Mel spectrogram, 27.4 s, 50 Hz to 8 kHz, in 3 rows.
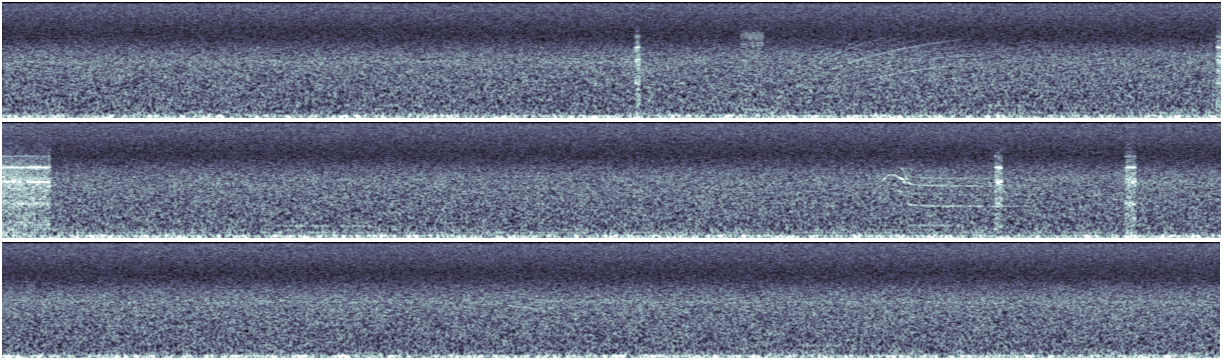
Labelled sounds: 15.3	17.2	killer whale, Bigg's (transient), 0.40 to 2.5 kHz

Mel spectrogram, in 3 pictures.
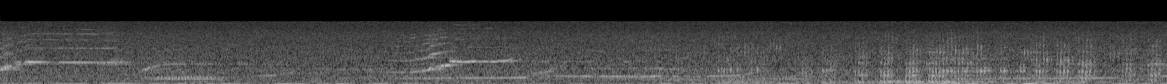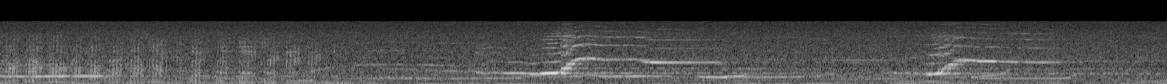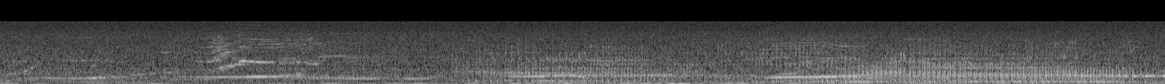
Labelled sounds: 0.0	1.3	humpback whale, 0.80 to 4.3 kHz
3.9	5.2	humpback whale, 0.80 to 1.8 kHz
15.2	15.5	humpback whale, 0.86 to 0.96 kHz
16.5	18.7	humpback whale, 0.80 to 5.3 kHz
20.9	22.3	humpback whale, 0.80 to 4.4 kHz
25.3	26.2	humpback whale, 0.80 to 3.4 kHz
26.5	26.9	humpback whale, 1.3 to 1.5 kHz
31.2	32.0	humpback whale, 2.2 to 2.8 kHz
32.4	32.6	humpback whale, 3.2 to 3.3 kHz

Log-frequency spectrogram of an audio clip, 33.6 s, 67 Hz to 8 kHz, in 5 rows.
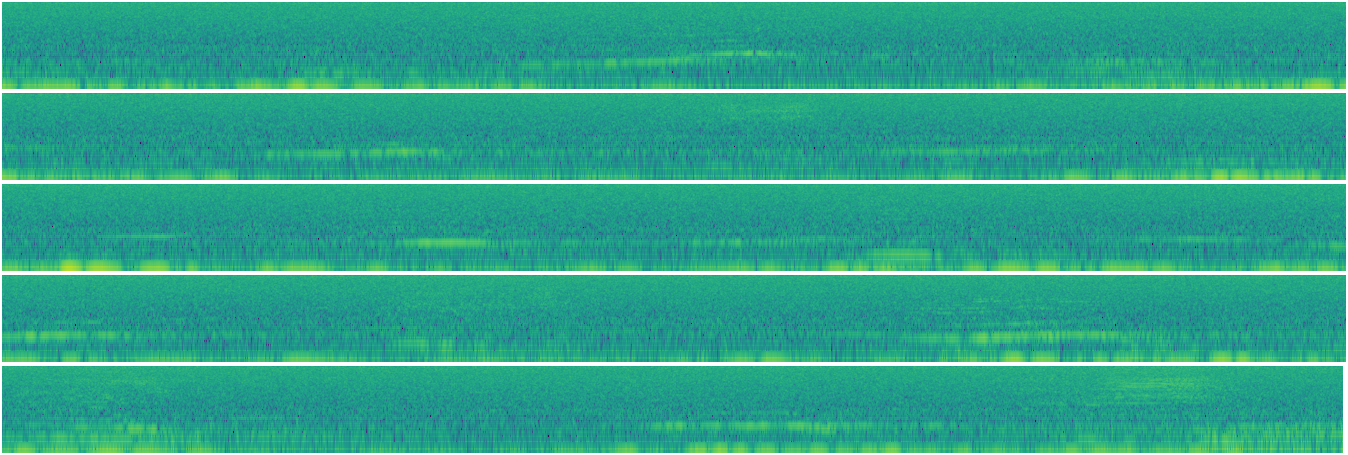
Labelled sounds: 32.4	32.8	humpback whale, 2.6 to 3.0 kHz

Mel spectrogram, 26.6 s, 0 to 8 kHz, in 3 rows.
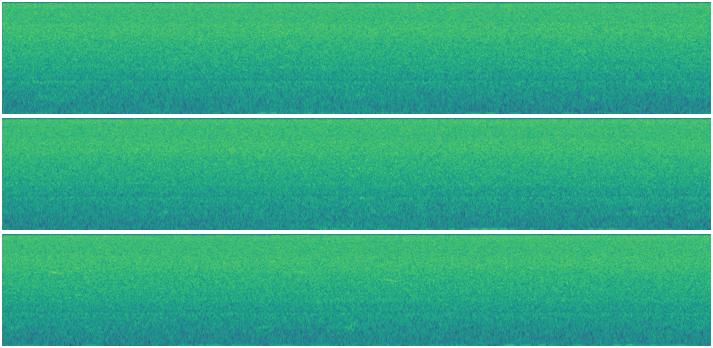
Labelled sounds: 22.4	22.7	Pacific white-sided dolphin, 2.3 to 2.5 kHz

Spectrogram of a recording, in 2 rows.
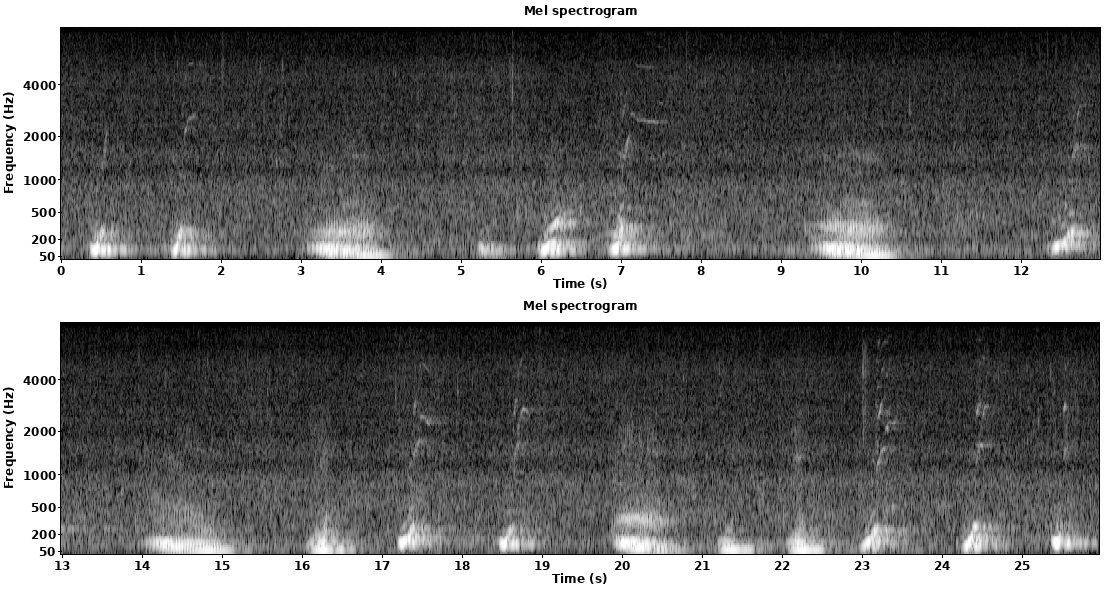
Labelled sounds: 7.1	7.6	humpback whale, 2.4 to 5.1 kHz
12.6	12.9	humpback whale, 1.4 to 1.8 kHz
17.5	17.8	humpback whale, 2.2 to 2.5 kHz
24.4	24.6	humpback whale, 1.2 to 1.7 kHz

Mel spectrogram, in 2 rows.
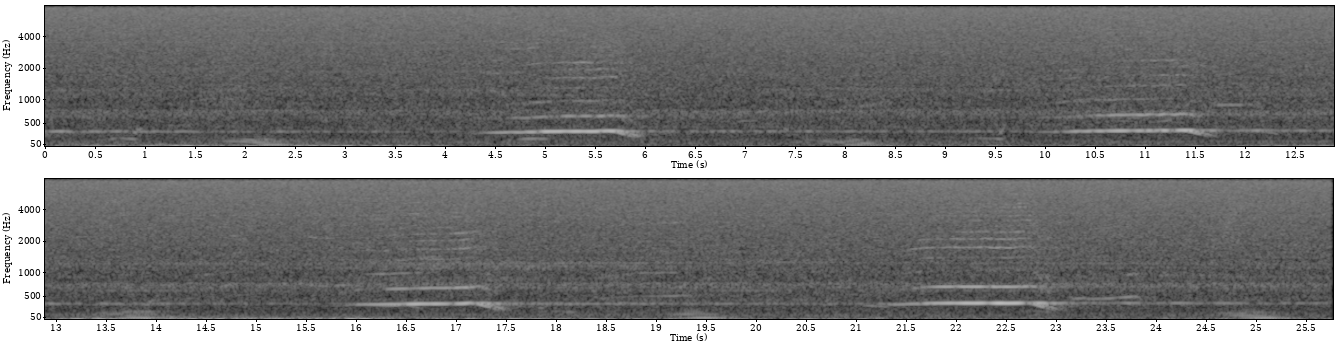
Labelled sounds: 4.9	5.7	humpback whale, 0.90 to 2.3 kHz
11.1	12.0	humpback whale, 0.83 to 2.4 kHz
16.2	16.5	humpback whale, 0.93 to 1.0 kHz
17.0	17.3	humpback whale, 2.3 to 2.5 kHz
21.5	22.5	humpback whale, 1.6 to 1.9 kHz

